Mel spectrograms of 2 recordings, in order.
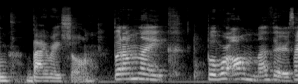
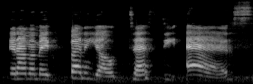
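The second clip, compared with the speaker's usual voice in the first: normal talking voice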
